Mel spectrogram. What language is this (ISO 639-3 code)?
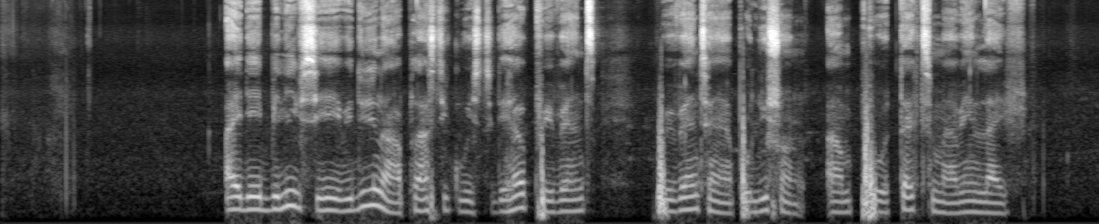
pcm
